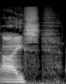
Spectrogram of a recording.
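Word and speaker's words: ice (εἰς): Some people would try to argue that the Greek word ice, you pronounce it like that, ice, actually means because you have already obtained.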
